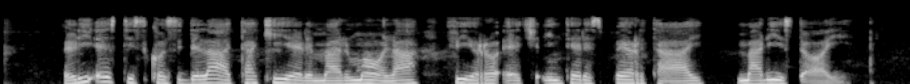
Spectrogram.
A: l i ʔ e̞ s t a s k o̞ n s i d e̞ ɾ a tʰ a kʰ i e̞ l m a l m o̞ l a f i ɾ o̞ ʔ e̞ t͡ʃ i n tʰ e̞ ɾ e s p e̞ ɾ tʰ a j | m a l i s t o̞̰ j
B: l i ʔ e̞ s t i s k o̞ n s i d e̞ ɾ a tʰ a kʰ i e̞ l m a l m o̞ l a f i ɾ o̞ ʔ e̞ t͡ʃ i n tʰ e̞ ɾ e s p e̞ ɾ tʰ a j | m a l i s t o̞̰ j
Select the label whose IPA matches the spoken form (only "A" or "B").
B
